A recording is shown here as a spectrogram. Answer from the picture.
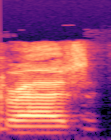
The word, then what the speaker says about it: Ra's: Speaking of nerd culture, like the way that people lose their bananas over just a pronunciation, because there's the camp that says it's pronounced Raish. – Raish. – Oh, yeah. – And then there's the Ra's.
